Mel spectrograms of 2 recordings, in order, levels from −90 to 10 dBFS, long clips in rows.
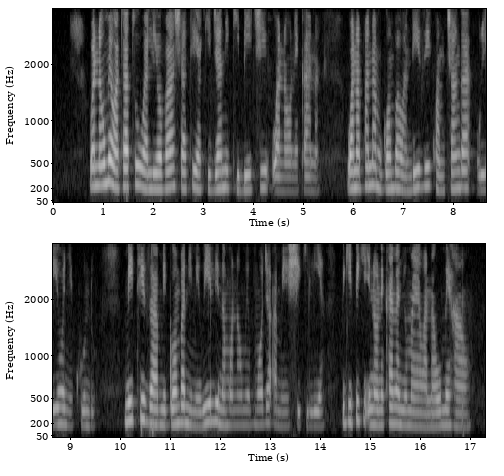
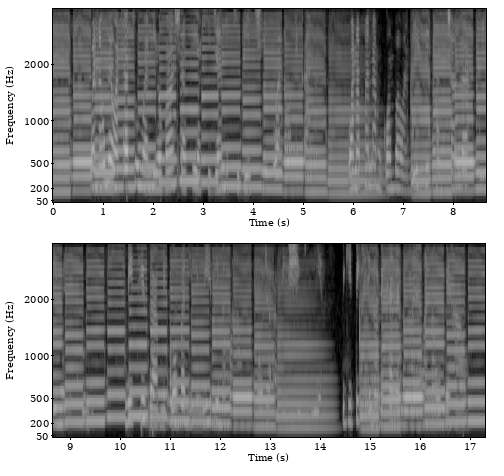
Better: first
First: none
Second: background sound (Wind instrument, woodwind instrument); 3 dB above the speech

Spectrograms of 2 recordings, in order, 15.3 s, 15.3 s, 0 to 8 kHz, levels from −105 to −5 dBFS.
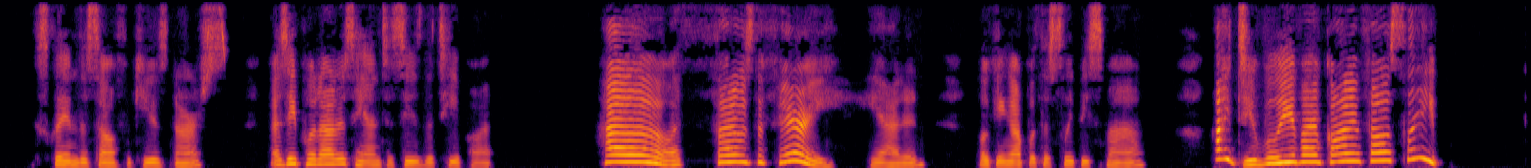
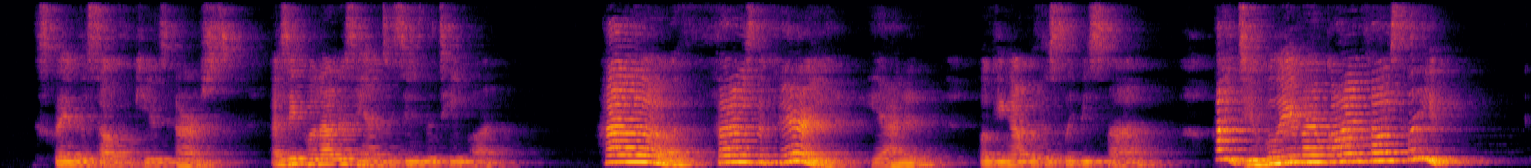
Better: first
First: none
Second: room echo; dies away in 0.8 s

